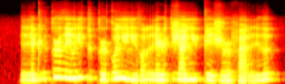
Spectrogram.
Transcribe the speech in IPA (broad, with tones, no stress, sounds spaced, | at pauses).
r ɛ˩˧ ɖʱ ʏ˧˥ k ə˞˥ ð e˧˥ ʊ̯ ɾʲ ɨ˥ ɡ ʏ˧ k ə˞˩˧ ɡ ɔ˧˥ lʲ ɨ˧ lʲ ɨ˩ ð ɔ˥ r ɛ˧ ɭ ɛ˥ k ʒ a˧˥ lʲ ʉ˧˥ ɡ ʈ e˩˧ ʒ ə˞˩ f a˩ r ɨ˧˥ ə̯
